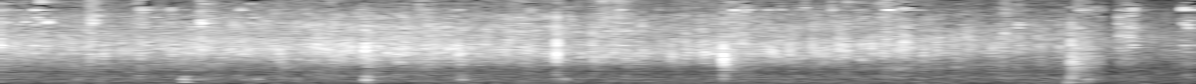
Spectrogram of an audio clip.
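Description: Fresh curry leaves sizzling as they drop into hot oil in a cast-iron kadai: a steady frying hiss with a few light pops, slowly dying down near the end.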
